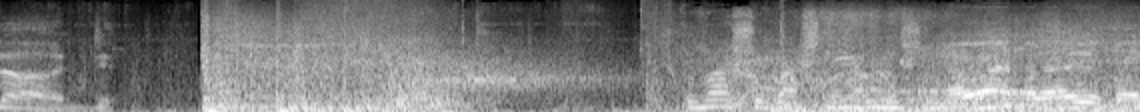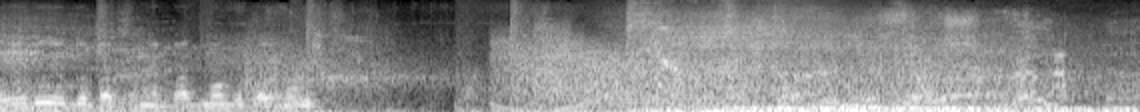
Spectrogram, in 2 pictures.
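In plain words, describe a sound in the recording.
Spells and blows clash and burst in a game fight.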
